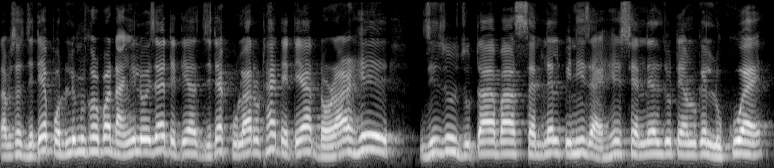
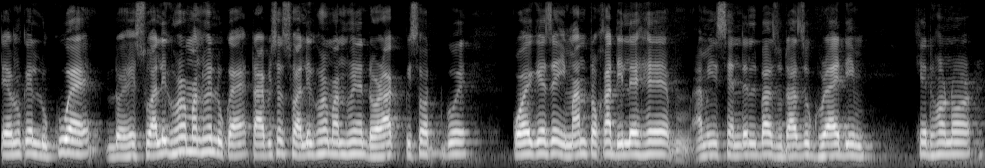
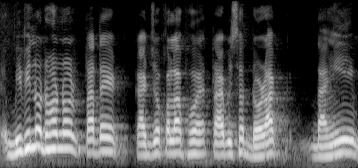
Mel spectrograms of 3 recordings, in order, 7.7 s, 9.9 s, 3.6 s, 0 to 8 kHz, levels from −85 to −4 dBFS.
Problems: none marked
